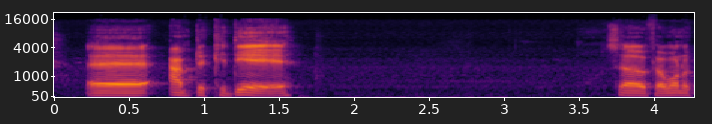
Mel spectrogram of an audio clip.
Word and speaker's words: Abdukodir: He's confirmed that his name's pronounced Abdukodir.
